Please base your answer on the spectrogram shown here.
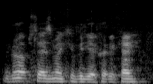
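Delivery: loud, quick call to the house. Real, not acted. Man calling out to his family that he's going upstairs.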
